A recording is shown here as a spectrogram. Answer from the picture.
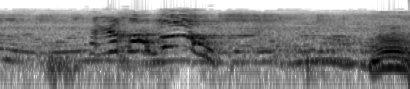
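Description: A young child's high-pitched voice, a short sing-song exclamation with quick rises and falls in pitch about half a second in, and the child's voice starting again near the end.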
